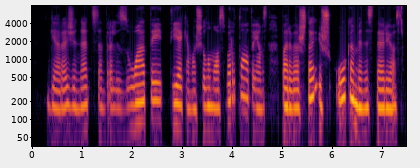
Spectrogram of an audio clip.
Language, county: Lithuanian, Klaipėda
